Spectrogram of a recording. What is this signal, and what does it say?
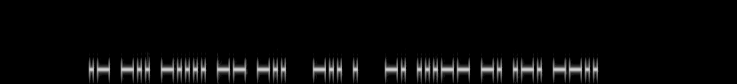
Morse code, heard as a keyed tone, about 30 wpm, 700 Hz. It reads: AD6MD DE N3NRZ
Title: USA Callsign DE Callsign - 5 Characters - 30wpm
